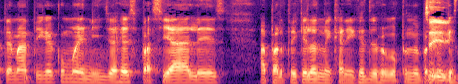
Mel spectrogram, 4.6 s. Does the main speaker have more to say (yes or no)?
no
